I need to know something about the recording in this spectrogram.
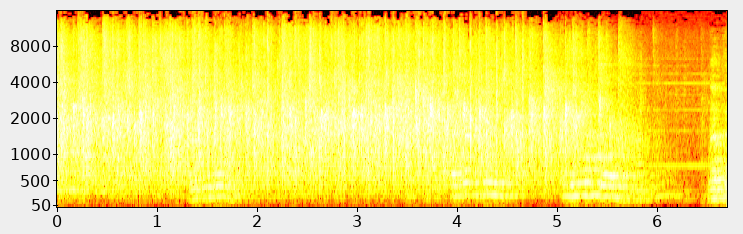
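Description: Young voices sing together in a large hall.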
